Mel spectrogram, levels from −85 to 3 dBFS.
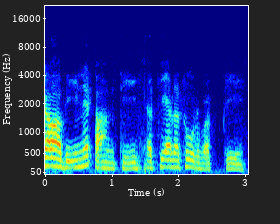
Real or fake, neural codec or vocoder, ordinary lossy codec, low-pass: fake; codec, 24 kHz, 3 kbps, HILCodec; AAC, 32 kbps; 10.8 kHz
